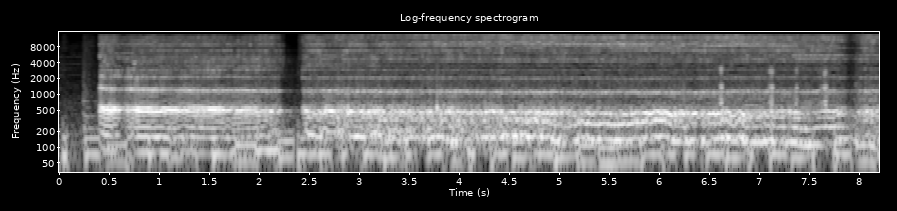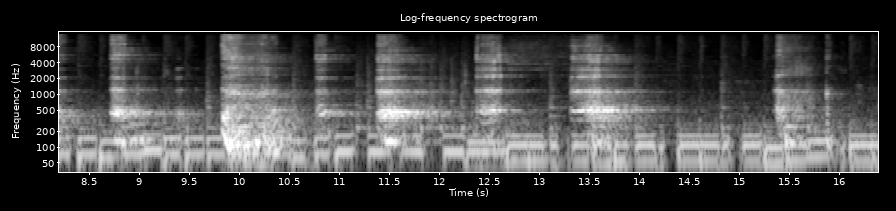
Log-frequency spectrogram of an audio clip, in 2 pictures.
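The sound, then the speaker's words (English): A loud, drawn-out burp from a burping champion rumbles steadily for about eight seconds, then breaks into a series of shorter, choppy belching bursts and gurgles, with no talking. “the world burping champion”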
